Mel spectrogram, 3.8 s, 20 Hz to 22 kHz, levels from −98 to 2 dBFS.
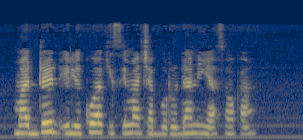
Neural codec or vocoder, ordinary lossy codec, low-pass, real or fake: none; AAC, 48 kbps; 10.8 kHz; real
